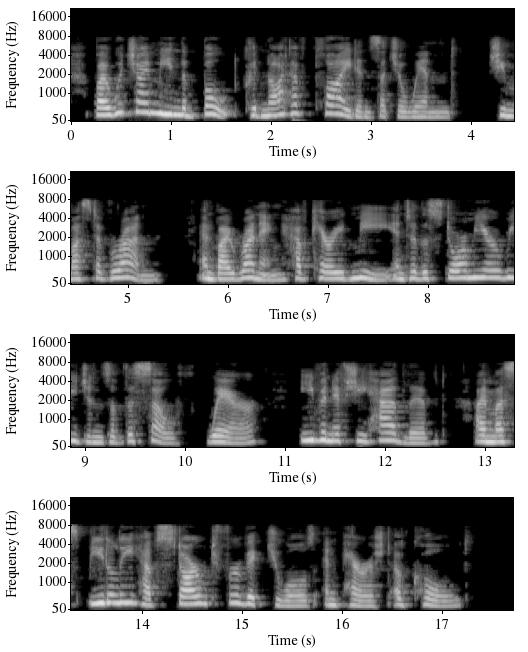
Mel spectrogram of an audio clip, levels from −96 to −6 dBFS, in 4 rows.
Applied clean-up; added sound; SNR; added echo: none; none; none; none.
